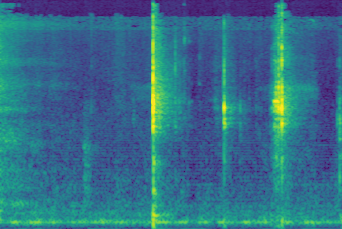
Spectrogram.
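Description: Small handling sounds of a sample cuvette being readied and set into a turbidity meter: a sharp click about two seconds in, a faint tick, then a brief scrape near the end.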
